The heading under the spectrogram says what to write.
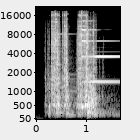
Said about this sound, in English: A cash register is where a store keeps money.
